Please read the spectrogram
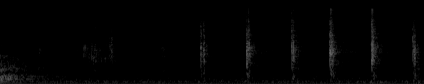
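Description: A hand-held lighter being struck five times, about two clicks a second, without catching: short, sharp, faint clicks.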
